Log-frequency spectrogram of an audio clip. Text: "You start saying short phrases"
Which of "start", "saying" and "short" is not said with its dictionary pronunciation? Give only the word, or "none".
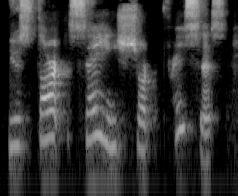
none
